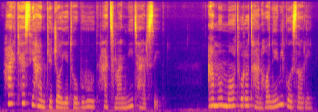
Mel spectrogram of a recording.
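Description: A woman voicing a wise, gentle old crow healer in a children's story, speaking softly and calmly. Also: medium pitch, breathy edge. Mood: soothing. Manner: soft and calming.

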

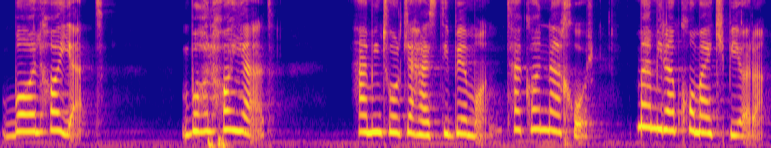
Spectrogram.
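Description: A woman voicing a small, lively mouse friend in a children's story, talking high and urgent.

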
